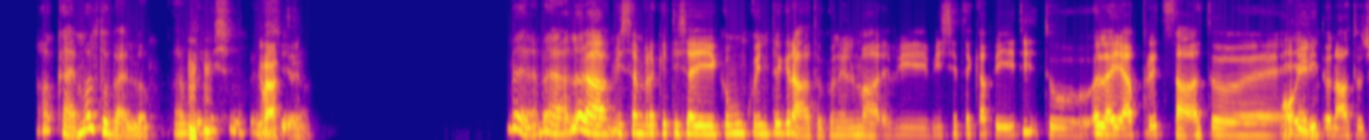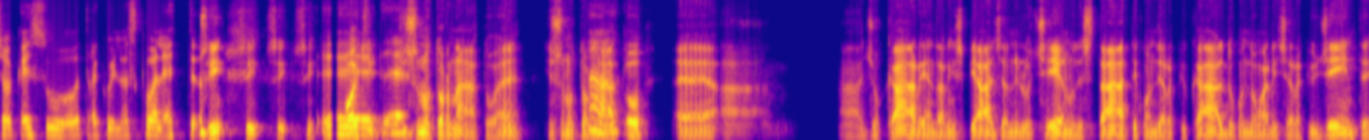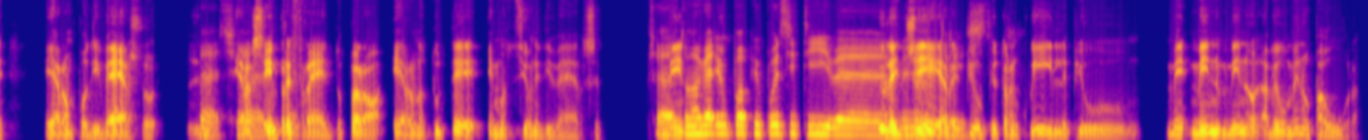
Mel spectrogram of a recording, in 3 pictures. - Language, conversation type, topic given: Italian, podcast, Che impressione ti fanno gli oceani quando li vedi?
- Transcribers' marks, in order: chuckle; chuckle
